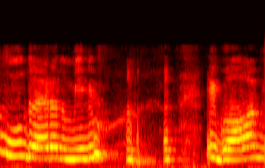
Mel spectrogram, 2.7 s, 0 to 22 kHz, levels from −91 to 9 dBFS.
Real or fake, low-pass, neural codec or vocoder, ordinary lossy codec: fake; 7.2 kHz; codec, 44.1 kHz, 7.8 kbps, DAC; AAC, 48 kbps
